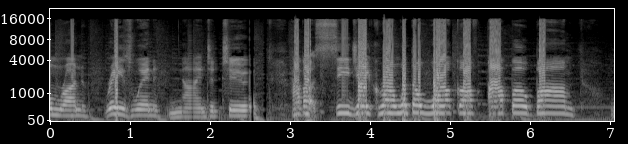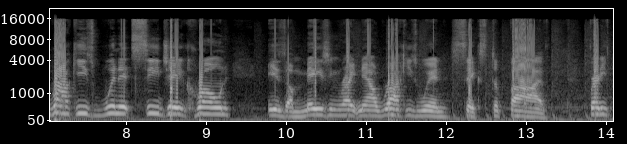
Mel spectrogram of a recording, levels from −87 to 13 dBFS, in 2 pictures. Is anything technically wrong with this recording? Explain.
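Yes, two faults are audible.

Integer overflow runs through the whole clip. The signal is driven about 5 dB past the integer limit. Around one percent of samples wrap to the opposite sign instead of being held. Each loud peak becomes a violent crack, far harsher than clipping.

Repeated packet loss, with a robotic sound, occurs from 1.63 to 2.73 s. Packets keep going missing. Each hole is patched by extending the previous sound. About a quarter of that stretch, 260 ms in total, is filled this way. The longest gap is 60 ms. The result is choppy, with pieces missing.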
